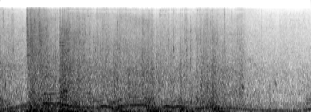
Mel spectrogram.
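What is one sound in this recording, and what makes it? A sports car engine revs and roars as the car drives off.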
